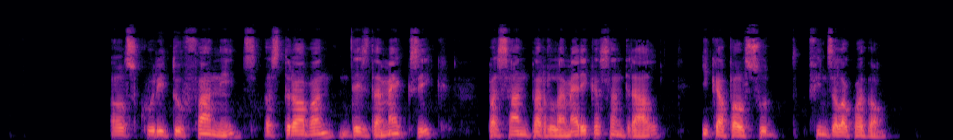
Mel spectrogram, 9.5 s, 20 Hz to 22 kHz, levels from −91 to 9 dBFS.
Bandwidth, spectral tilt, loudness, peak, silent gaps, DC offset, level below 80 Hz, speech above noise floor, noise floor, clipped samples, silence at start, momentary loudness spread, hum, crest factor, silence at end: 10 kHz; -5 dB/octave; -25 LUFS; -6 dBFS; none; under 0.1%; -70 dBFS; over 66 dB; under -90 dBFS; under 0.1%; 1.1 s; 9 LU; none; 20 dB; 0.7 s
